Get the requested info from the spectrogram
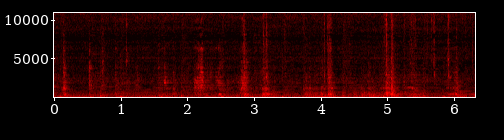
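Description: Irregular metal clinks and clicks, about ten in all and the loudest about five seconds in, as the small charcoal grill and its grates are handled, over background music.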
